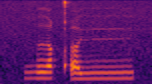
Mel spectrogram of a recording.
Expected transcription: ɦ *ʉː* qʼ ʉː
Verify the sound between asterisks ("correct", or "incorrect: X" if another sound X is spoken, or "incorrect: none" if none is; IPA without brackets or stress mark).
incorrect: əː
